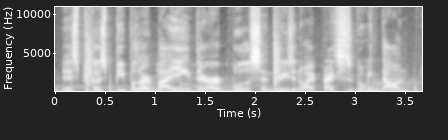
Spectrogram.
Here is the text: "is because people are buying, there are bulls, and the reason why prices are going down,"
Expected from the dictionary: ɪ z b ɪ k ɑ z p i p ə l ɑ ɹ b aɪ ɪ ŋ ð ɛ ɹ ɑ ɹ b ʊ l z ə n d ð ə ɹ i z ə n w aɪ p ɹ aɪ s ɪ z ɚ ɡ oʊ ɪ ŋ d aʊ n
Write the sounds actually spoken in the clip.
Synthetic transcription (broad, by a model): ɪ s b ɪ k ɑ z p i p ə l ɑ ɹ b aɪ ɪ ŋ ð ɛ ɹ ɑ ɹ b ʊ l s ə n d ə ɹ i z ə n w aɪ p ɹ aɪ s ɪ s ɡ oʊ ɪ ŋ d aʊ n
